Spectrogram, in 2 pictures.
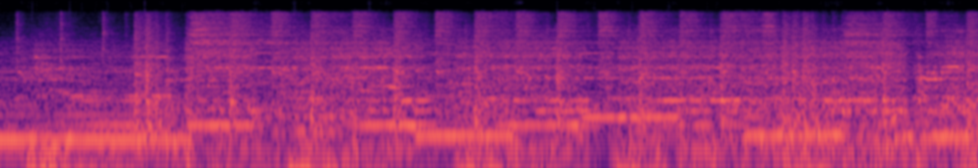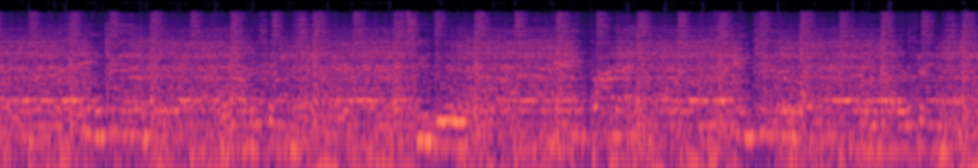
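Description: Live rock band playing a song on electric guitars, bass guitar and drum kit. It opens on a held note, and the full band with a steady drum beat comes in about two seconds in.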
